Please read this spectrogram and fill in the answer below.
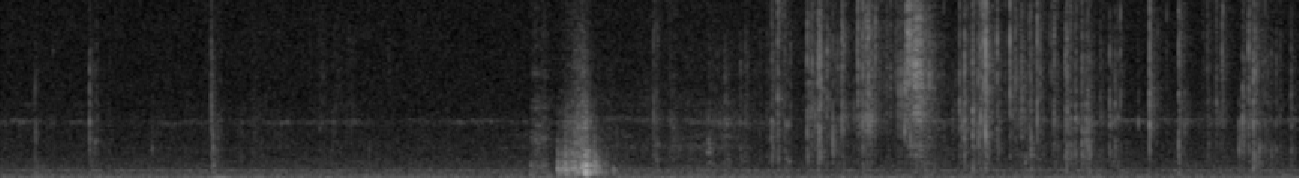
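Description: A short rustle about four seconds in, then the crackling of a Topps Chrome trading card pack's foil wrapper being handled and torn open. The first few seconds are nearly quiet.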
